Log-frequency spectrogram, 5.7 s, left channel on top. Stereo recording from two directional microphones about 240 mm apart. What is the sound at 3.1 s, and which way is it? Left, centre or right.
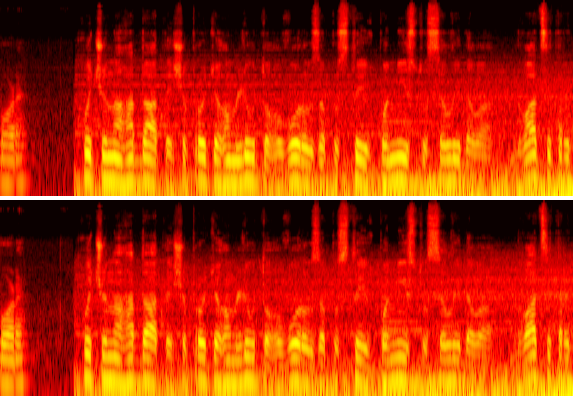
Speech, left.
